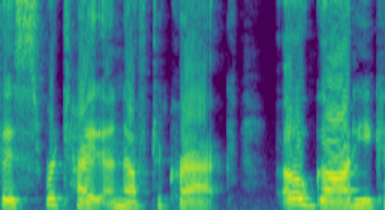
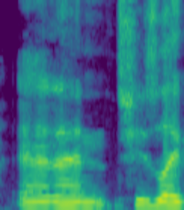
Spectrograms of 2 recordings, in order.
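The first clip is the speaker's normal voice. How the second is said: plain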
